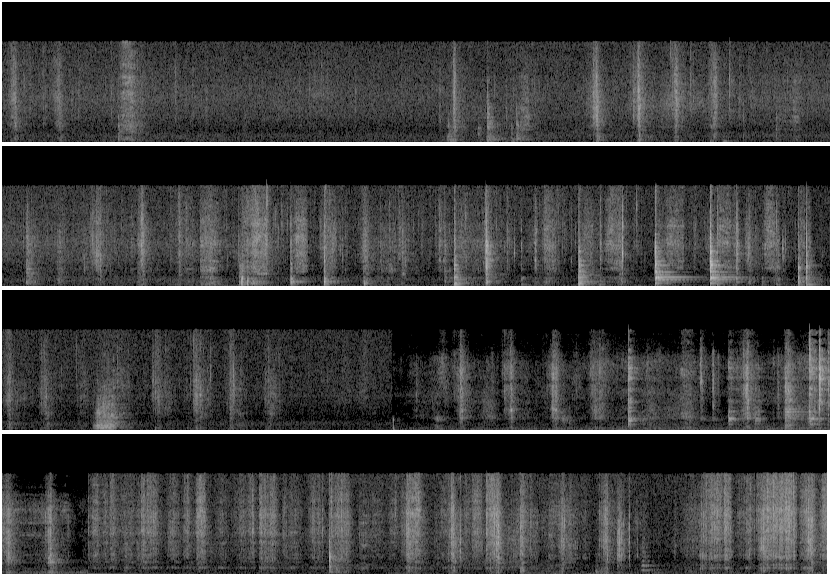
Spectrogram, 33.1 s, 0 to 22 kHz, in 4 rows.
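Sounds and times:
wooden spoon scraping pot: 6.6s - 19.4s, 23.4s - 33.0s
steel pot clanking on colander: 12.7s - 16.5s.

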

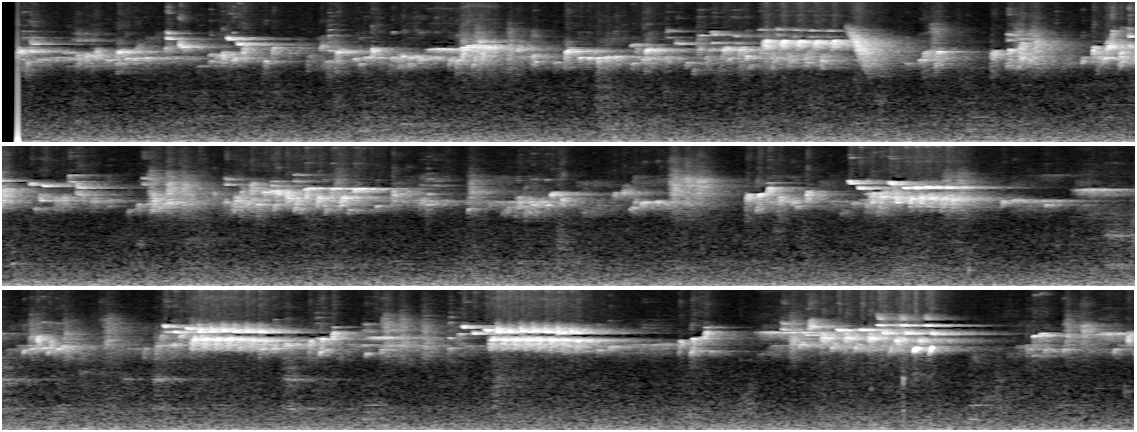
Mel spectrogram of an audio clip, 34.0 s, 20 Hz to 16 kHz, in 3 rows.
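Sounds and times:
goldfinch twittering song: 22.9s - 32.3s.

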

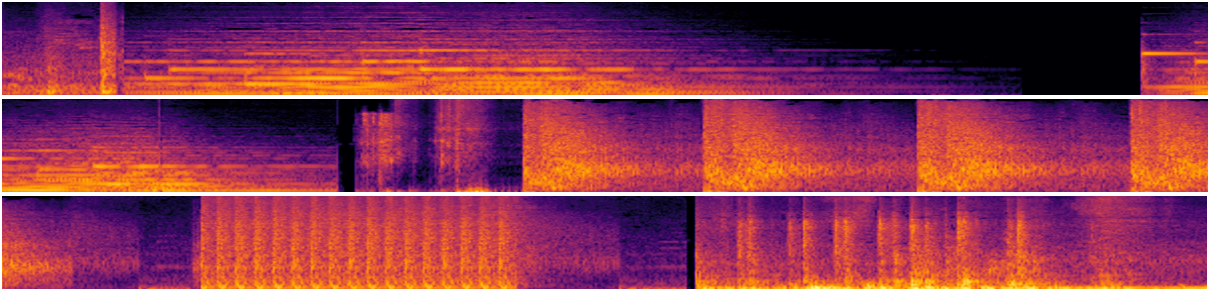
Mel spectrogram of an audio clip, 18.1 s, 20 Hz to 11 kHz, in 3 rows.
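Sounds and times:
gunshots with echo: 8.6s - 15.2s
machine-gun burst: 13.0s - 14.8s.

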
